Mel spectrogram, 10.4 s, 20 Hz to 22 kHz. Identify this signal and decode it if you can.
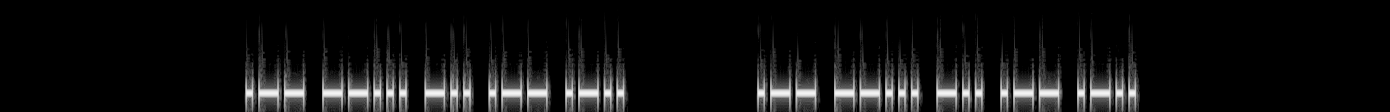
Morse code, heard as a keyed tone, about 25 wpm, 700 Hz. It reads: W7DWL W7DWL
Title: USA Call Signs - 5 Characters - Repeated 2x - 25wpm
